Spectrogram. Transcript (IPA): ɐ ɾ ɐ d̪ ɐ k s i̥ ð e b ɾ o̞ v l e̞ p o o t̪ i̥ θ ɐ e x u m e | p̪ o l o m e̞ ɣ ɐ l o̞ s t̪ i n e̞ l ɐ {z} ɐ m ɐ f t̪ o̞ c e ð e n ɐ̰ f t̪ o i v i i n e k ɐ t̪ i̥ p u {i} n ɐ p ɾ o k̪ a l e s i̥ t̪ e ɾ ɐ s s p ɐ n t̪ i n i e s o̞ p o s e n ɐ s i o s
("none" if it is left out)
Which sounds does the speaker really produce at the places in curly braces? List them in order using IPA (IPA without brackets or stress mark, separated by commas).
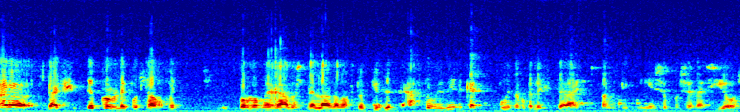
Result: ð, i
